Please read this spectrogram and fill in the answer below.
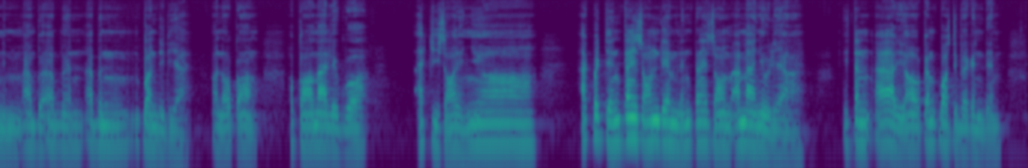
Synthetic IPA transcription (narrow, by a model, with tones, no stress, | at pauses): ni˨m̰˦a̰˦bɨ˦nŋ͡m̩˦k͡po˦n̩˦di˨dja˨ | o̰˨no˨o˦ko˦ŋa˦˨ | o˦ko˦ŋa˦ma˦˨li˨ɡʷo˦ | a̰˦t͡ʃi˦so˨ŋa˦de˨˦ɲ˦o˦ | a̰˦k͡pe˦t͡ʃe˨n̩˦ta˦ni˦s̬o˨ŋ˦n̩˦de˦m̩˦ne˨n̩˦ta˦ni˦s̬o˨ŋa˦a̰˦ma˦˨ɲe˦u˨lja˨ŋa˨ | i˦ta˦na̰˦ɣa˦˨djo˨ŋa˦wo˨ke˦ŋ͡m̩˦k͡po˦˨si˦be˨ke˦n̩˨de˦m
